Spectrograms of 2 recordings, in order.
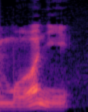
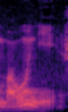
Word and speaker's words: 牟尼: 所以不要念摩尼，要念成牟尼，释迦牟尼佛。好，我们就结束吧。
